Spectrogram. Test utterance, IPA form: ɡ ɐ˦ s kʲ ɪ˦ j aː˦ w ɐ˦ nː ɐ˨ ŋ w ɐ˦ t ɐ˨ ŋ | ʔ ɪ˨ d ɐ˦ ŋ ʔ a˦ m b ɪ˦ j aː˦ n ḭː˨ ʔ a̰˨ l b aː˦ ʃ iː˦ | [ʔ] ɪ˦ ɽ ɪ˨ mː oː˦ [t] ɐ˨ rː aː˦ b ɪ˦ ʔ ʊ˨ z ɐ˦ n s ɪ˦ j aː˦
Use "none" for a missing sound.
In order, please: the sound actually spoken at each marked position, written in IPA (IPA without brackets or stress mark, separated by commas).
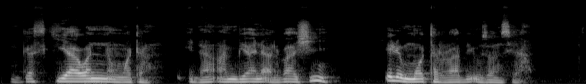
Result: ʔ, t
